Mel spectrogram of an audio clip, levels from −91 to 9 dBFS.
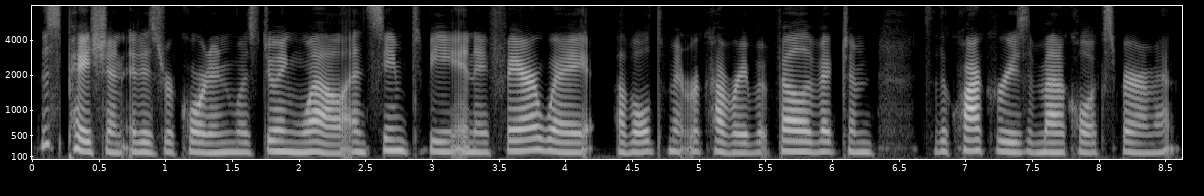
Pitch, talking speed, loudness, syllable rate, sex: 195 Hz, 200 wpm, -22 LUFS, 6.0 syllables/s, female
